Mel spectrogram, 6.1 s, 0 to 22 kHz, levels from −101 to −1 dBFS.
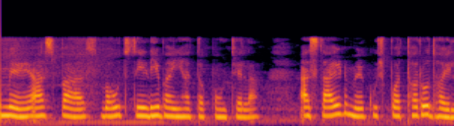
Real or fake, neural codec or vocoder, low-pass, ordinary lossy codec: real; none; 7.2 kHz; none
